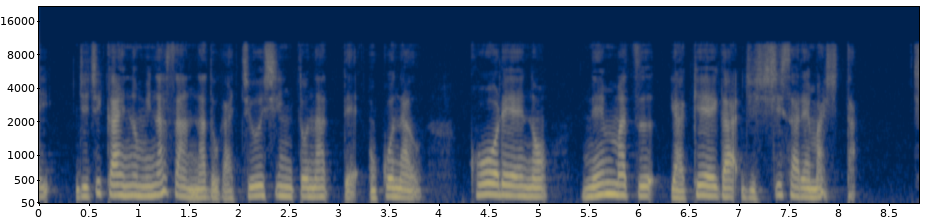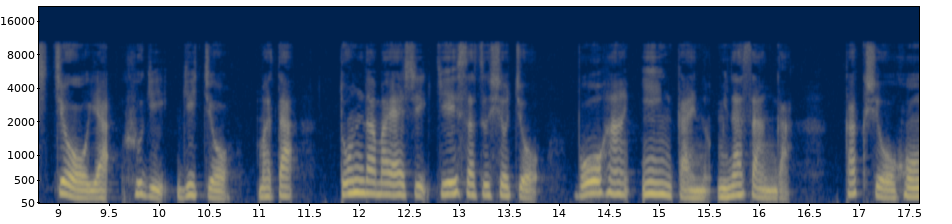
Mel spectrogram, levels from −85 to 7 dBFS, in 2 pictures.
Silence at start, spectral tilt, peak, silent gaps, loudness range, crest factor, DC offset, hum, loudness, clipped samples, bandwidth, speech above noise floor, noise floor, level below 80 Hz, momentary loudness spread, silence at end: 0 s; -7 dB/octave; -8 dBFS; none; 3 LU; 16 dB; under 0.1%; none; -24 LUFS; under 0.1%; 10.5 kHz; 42 dB; -65 dBFS; -62 dBFS; 11 LU; 0 s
